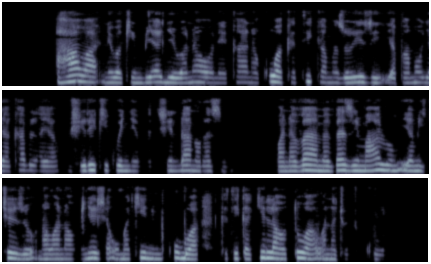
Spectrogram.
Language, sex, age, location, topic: Swahili, female, 18-24, Wajir, education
